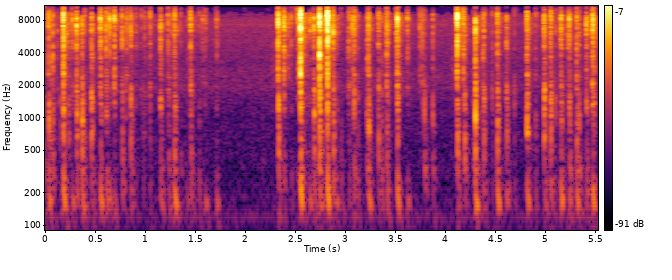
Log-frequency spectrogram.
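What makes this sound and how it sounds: Fast fingertip typing with both hands on the backlit black plastic keycaps of a 13-inch aluminium MacBook Pro laptop keyboard. The result is a rapid, continuous stream of short, dry clicks with a low thud beneath each tap and a brief pause around the middle.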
